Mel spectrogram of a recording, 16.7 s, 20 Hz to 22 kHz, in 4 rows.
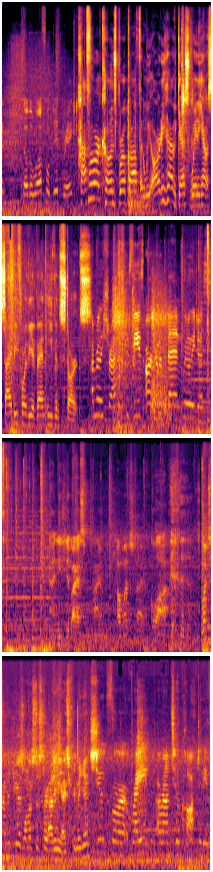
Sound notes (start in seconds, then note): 11.6 laughs nervously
